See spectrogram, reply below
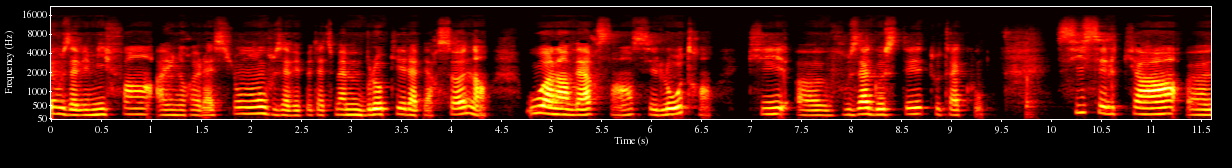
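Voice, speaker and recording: Woman, tarot reader, talks to viewers in a loose, reassuring ramble, mid pitch. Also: a little mellow. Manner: chatty, many fillers and restarts, reassuring. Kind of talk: casual tarot reading for viewers.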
